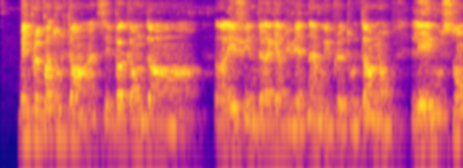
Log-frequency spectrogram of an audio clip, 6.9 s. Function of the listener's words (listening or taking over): listening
